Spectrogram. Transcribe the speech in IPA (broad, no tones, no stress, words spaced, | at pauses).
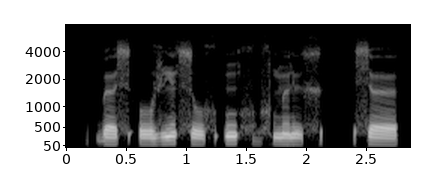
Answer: ɓœs ʔovʲœ̃ soxʔũ xṳxmœ̃ɾʏx | sœ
